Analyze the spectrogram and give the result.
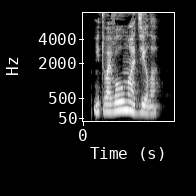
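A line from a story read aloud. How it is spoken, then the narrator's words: Menacing growl. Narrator (Russian): угрожающе рыкнул Иван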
